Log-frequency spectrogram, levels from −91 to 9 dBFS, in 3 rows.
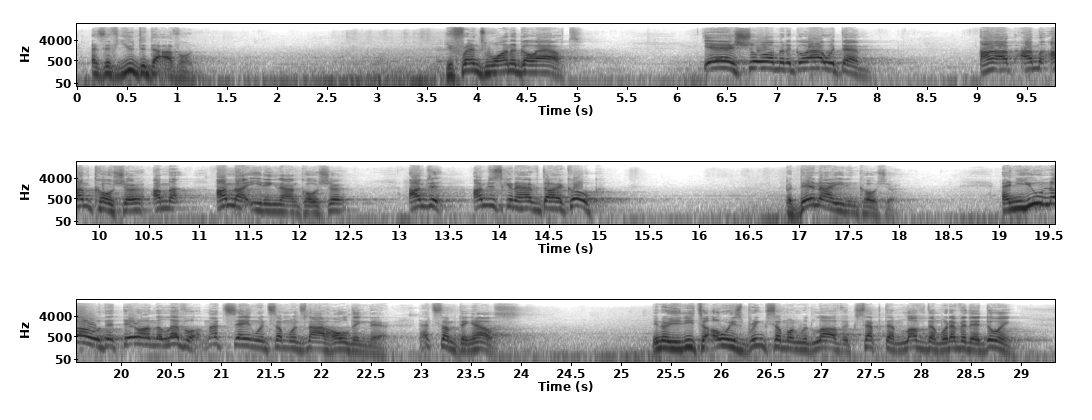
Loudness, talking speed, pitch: -13 LUFS, 170 wpm, 150 Hz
